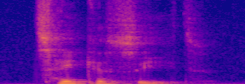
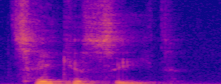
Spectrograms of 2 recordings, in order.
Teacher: So it's take a, and the k, the k sound, at the end of take joins into it, so it becomes taker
